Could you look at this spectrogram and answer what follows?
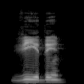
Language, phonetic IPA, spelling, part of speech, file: Russian, [ˈvʲidɨ], виды, noun, Ru-виды.ogg
- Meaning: nominative/accusative plural of вид (vid)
